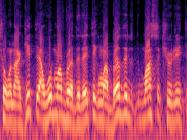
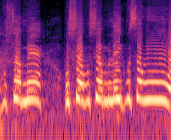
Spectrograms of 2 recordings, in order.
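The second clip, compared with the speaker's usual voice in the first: high, louder hype greetings; eager greetings; 13 semitones higher, 5 dB louder than usual. Retold or imitated. Studio crew greeting Malik, high and excited. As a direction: crowd welcoming star.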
